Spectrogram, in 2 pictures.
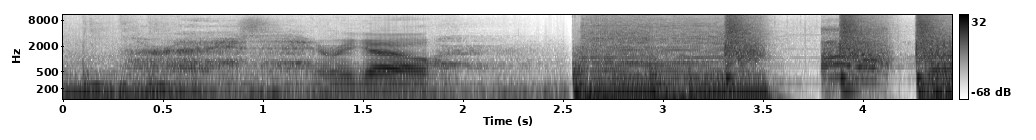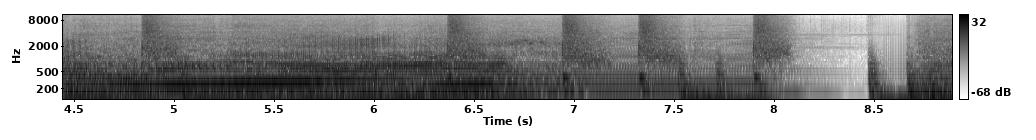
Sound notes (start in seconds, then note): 2.6 rap music; 2.7 car engine roars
